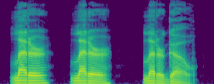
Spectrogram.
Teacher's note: notice how her sounds like er you don't hear the H just R but I also attach it to the word before so I link those sounds together letter letter let her go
